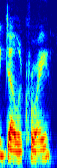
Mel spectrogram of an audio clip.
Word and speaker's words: Delacroix: harry jones and dickie delacroix the villagers pronounced his name de la croix eventually made a great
